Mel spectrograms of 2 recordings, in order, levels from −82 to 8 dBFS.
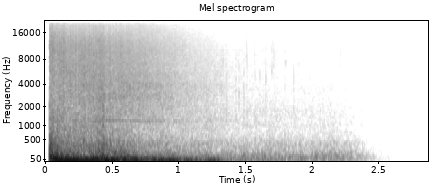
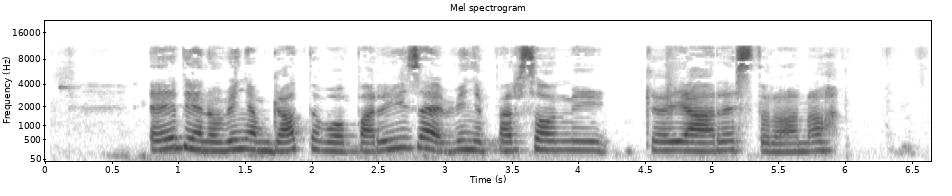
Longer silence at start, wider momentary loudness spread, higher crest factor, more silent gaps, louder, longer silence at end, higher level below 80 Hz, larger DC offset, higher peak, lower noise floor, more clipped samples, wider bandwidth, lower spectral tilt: about the same, 0.05 s vs 0.1 s; first, 24 LU vs 11 LU; second, 12 dB vs 20 dB; neither; first, -18 LUFS vs -21 LUFS; first, 1.55 s vs 0.7 s; first, -14 dBFS vs -64 dBFS; neither; about the same, -2 dBFS vs -2 dBFS; second, -52 dBFS vs -57 dBFS; neither; first, 15.5 kHz vs 12 kHz; first, -6 dB/octave vs -2 dB/octave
